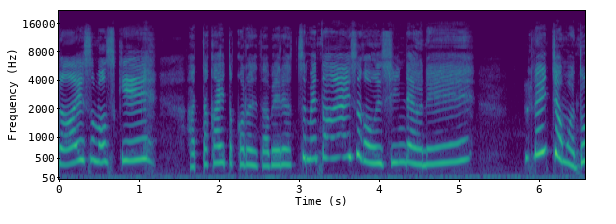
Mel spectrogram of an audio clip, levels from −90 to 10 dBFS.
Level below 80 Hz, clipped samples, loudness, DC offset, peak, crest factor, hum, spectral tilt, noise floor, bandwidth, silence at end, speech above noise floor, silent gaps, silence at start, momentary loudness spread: -58 dBFS; under 0.1%; -30 LUFS; under 0.1%; -10 dBFS; 22 dB; none; -2.5 dB/octave; -56 dBFS; 17 kHz; 0 s; 26 dB; none; 0 s; 11 LU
